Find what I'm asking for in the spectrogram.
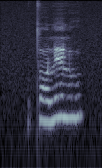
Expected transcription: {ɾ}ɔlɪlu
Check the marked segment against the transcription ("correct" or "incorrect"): incorrect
